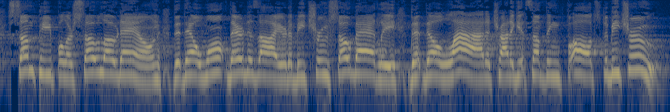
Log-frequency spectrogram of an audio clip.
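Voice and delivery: high, insistent preacher's voice; forceful preaching. Real, not acted. Preacher decrying people who lie for their desires, forceful. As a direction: press every phrase on the congregation.

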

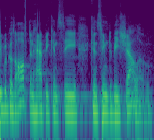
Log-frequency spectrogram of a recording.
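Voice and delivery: ordinary talk, nothing marked

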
